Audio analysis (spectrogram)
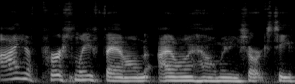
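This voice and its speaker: A woman speaks here. Her pitch is fairly low. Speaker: beachcombing and fossil-hunting video creator. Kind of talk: tutorial. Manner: animated.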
